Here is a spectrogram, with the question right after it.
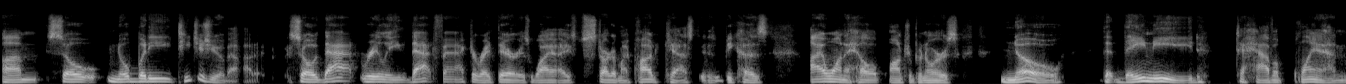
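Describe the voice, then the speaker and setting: A normal speaking voice at a fairly slow pace, ordinary pitch variation, the sound dry and close with no echo, the recording very clean with a silent background. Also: man. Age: 50s. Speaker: entrepreneur and retirement coach. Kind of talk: casual interview.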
